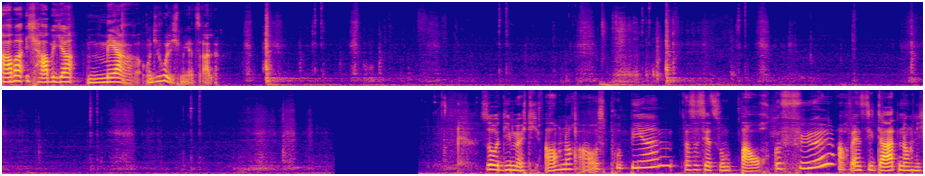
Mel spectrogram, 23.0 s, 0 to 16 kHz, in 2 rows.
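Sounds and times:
mouse and keyboard clicks: 13.8 - 14.1.

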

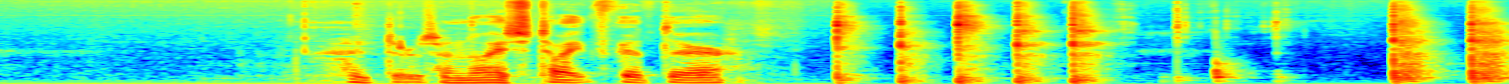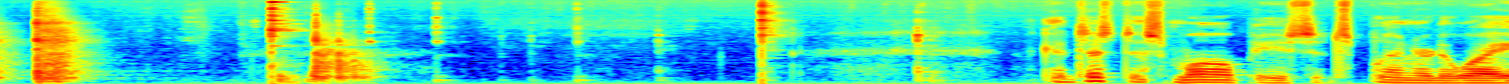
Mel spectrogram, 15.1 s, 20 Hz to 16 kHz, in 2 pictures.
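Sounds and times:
hammer knocking wooden dowel: 4.2 - 8.1.

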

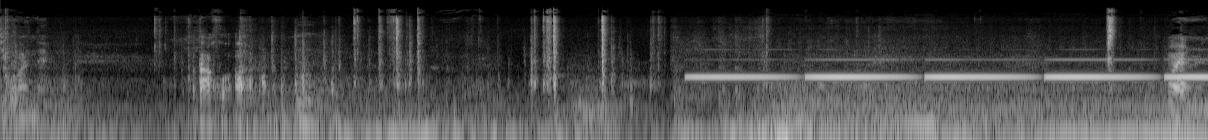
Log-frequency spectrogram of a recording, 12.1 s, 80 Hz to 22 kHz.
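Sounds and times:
car engine starting and rumbling: 0.0 - 12.0
car warning chime: 6.8 - 12.0.

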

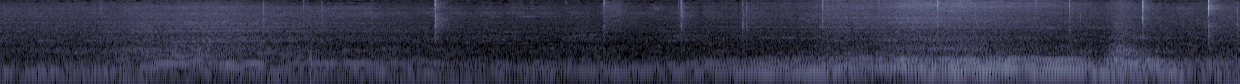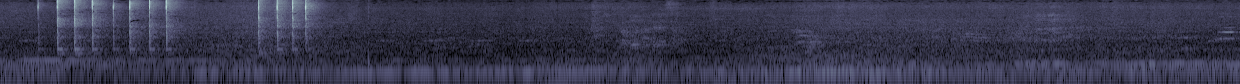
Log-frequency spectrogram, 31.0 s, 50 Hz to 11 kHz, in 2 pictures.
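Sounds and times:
metallic punch taps on bolt: 16.0 - 17.8, 18.7 - 19.5.

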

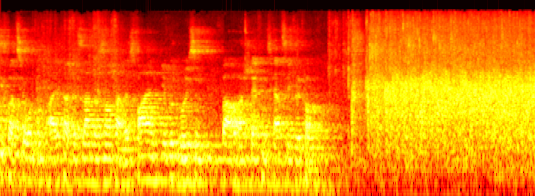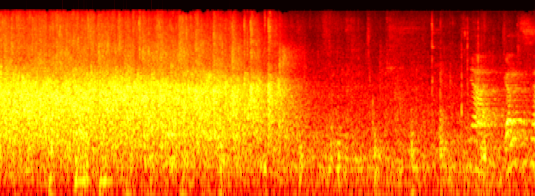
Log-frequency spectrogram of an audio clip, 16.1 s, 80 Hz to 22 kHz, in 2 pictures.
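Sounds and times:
audience applauding: 5.2 - 12.6.

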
